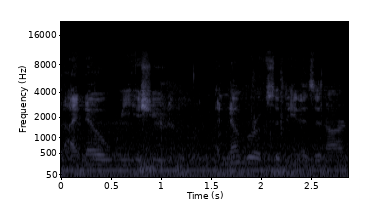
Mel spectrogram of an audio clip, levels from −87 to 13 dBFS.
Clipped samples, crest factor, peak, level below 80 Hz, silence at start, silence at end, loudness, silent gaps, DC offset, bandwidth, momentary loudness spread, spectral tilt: under 0.1%; 26 dB; -32 dBFS; -76 dBFS; 0 s; 0 s; -54 LUFS; none; under 0.1%; 19 kHz; 15 LU; -1.5 dB/octave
